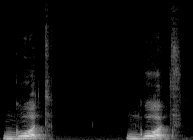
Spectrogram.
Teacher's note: The voiced d at the end loses its quality and we pronounce the voiceless t.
